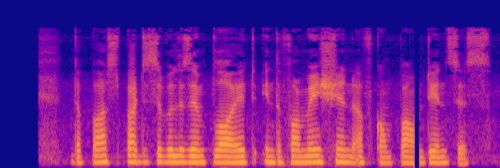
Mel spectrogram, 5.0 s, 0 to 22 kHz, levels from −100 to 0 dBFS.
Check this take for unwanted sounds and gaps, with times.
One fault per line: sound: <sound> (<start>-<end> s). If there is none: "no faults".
sound: dropout (4.1-4.2 s)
